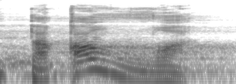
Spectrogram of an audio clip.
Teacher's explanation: تا کو باریک اور قاف کو موٹا پڑھیں گے. قاف کو واو میں ملائیں گے.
